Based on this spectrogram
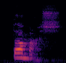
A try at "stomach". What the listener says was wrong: Only it has a K sound on the end, so it's more like stomach. Yeah, it's pronounced like a CH, but you make a K sound. it's stomach instead of stomach.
